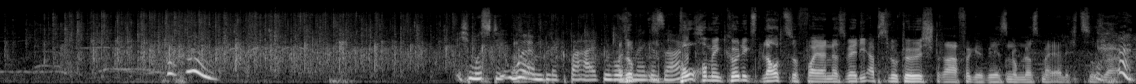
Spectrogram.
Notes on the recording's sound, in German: Live vom ZFR.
